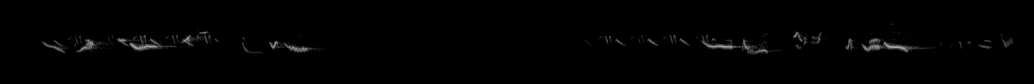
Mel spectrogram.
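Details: Common blackbird, a passage migrant, recorded far off on Okinawa Main Island and Ishigaki Island, Japan: two bursts of rich, fluty warbled phrases with slurred downward whistles and squeaky notes, separated by a quiet pause, over a silent background.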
